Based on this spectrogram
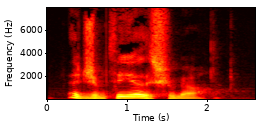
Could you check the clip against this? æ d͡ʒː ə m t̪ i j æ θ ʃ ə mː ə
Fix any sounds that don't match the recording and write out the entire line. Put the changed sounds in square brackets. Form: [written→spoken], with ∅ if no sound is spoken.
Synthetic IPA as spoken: æ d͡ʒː ə m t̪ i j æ [θ→ð] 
